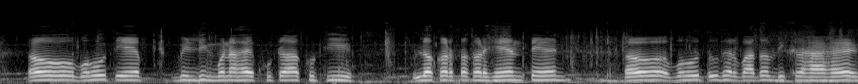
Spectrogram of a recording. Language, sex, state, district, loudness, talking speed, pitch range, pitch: Hindi, male, Chhattisgarh, Balrampur, -17 LUFS, 120 wpm, 185-200 Hz, 190 Hz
